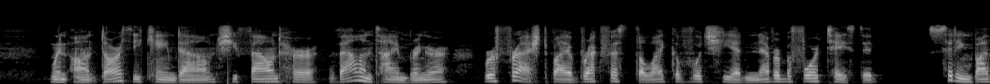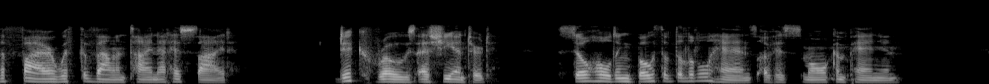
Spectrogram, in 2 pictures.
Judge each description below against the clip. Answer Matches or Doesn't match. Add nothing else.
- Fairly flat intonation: Doesn't match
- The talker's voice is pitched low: Matches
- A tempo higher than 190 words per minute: Doesn't match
